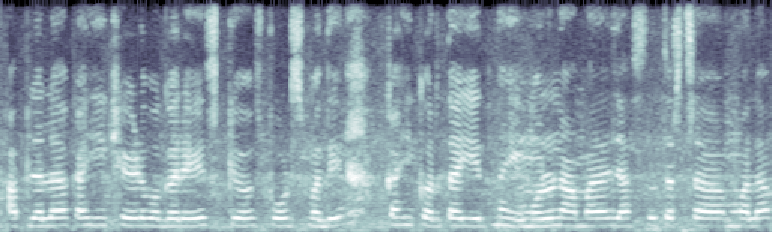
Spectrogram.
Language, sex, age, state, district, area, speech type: Marathi, female, 18-30, Maharashtra, Wardha, rural, spontaneous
